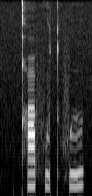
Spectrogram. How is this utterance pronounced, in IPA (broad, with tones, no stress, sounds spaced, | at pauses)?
qʰ ɛ˧˥ f u˨˩˦ t f ɯ˧˥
